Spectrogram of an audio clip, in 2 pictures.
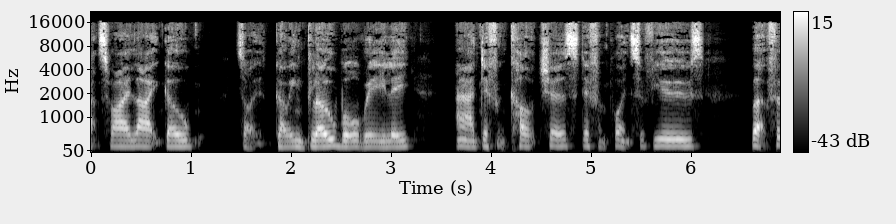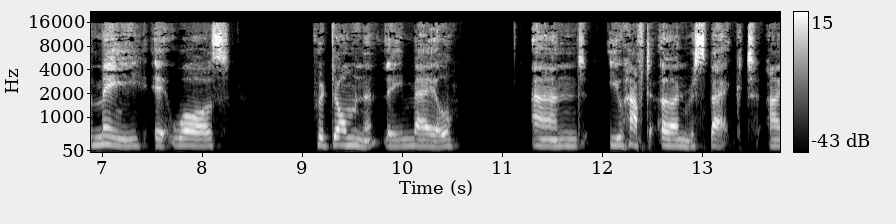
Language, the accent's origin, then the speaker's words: English; India; born there; Well, I was born in India, and for the first 7 years of my life, I had no formal education.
